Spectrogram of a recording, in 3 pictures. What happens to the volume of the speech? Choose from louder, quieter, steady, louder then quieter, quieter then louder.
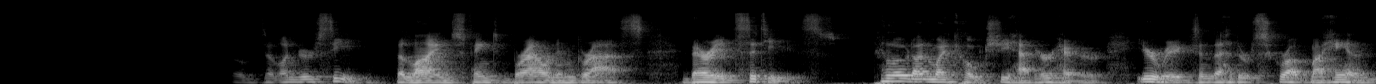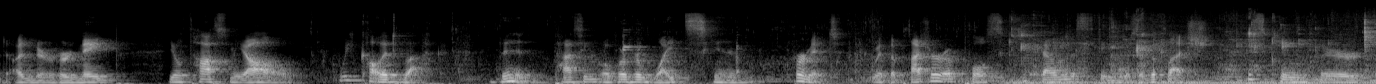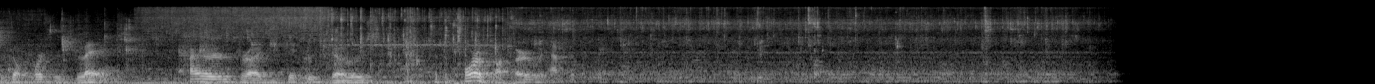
steady.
